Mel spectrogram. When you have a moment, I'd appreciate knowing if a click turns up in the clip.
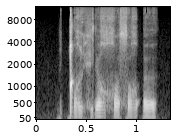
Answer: yes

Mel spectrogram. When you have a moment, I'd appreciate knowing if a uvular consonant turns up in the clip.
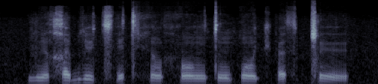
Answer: yes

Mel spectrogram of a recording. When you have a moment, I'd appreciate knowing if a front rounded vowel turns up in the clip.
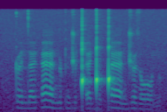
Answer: yes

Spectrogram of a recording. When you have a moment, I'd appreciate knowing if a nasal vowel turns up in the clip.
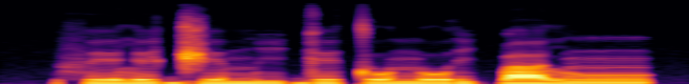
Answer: yes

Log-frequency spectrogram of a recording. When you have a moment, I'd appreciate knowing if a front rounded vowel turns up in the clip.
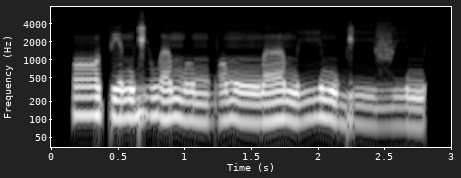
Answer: no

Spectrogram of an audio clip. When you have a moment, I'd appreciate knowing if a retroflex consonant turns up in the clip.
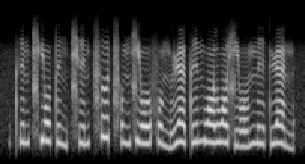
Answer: no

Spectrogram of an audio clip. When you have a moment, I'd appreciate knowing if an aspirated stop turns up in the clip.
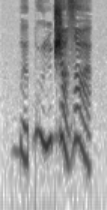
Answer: no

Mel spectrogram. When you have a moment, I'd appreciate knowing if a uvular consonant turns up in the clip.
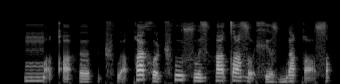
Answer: yes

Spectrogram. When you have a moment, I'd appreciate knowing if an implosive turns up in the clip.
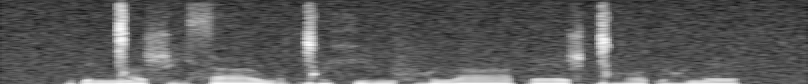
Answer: yes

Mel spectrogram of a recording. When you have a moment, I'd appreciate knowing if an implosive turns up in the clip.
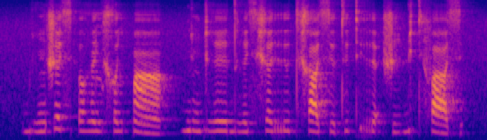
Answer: no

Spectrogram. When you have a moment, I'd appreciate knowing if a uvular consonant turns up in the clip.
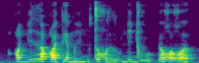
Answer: yes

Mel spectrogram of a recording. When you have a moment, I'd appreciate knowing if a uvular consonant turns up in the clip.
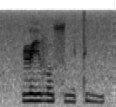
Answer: no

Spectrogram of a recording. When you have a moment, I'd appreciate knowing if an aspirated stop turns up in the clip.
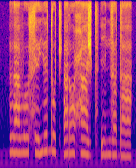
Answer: no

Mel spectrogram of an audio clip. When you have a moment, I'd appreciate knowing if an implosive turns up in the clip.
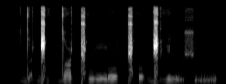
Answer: no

